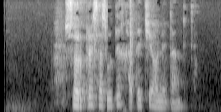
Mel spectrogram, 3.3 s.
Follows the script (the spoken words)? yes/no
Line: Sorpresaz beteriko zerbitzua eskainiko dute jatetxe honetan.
no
